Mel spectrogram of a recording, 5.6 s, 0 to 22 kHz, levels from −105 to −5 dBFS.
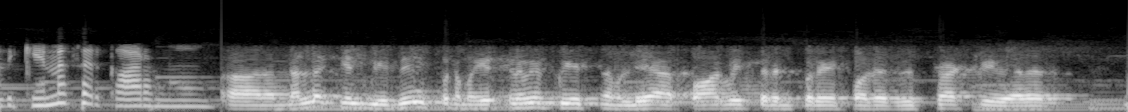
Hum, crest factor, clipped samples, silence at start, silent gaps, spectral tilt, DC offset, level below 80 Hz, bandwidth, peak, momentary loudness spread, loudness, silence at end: none; 14 dB; under 0.1%; 0 s; none; -11 dB/octave; under 0.1%; -62 dBFS; 4.3 kHz; -6 dBFS; 7 LU; -20 LUFS; 0 s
